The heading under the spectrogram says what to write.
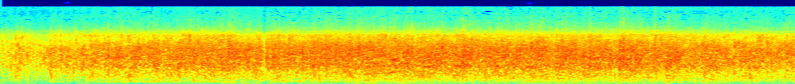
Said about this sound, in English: Well, did you hear that, Dynamite? That applause was for you. Thanks, everybody. I appreciate that spontaneous ovation.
